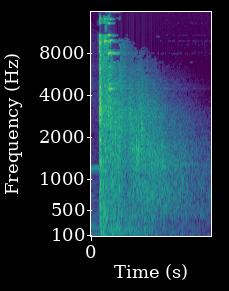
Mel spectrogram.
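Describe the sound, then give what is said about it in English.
A single gunshot: a sudden loud crack that swells into a booming tail and slowly fades away over more than a second. “You shoot your gun, which does not require a roll of any kind because it is a gun.”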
